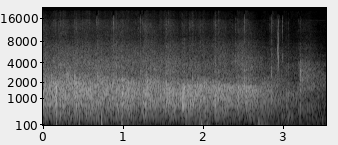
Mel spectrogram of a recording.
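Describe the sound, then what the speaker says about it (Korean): Congregation applauding the church choir at an Easter Sunday service, a dense, steady wash of many hands clapping that tapers slightly near the end, with no voices over it. "우리 정말 다시 한번 뜨겁게 우리 성가대 위해서 축복하고 박수합니다."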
